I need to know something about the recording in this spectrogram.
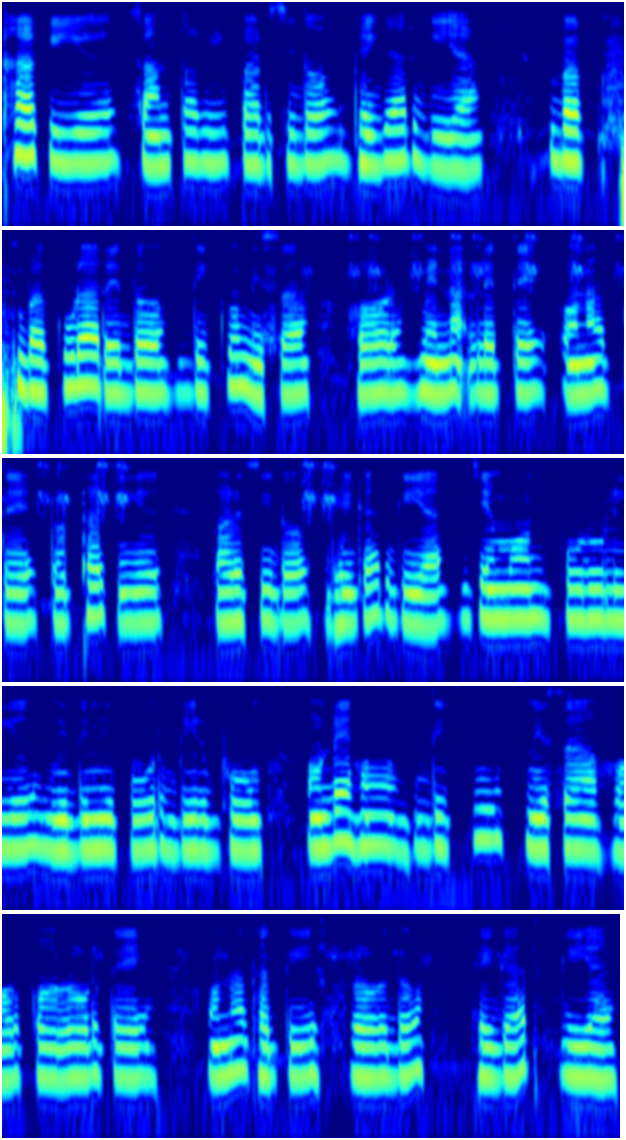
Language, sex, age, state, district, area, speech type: Santali, female, 18-30, West Bengal, Bankura, rural, spontaneous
